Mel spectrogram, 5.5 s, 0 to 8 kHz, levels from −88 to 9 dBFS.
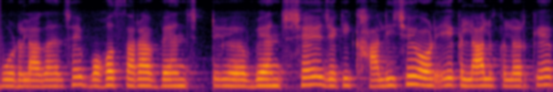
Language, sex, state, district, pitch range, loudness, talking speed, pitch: Maithili, female, Bihar, Katihar, 210-230 Hz, -17 LUFS, 205 wpm, 215 Hz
